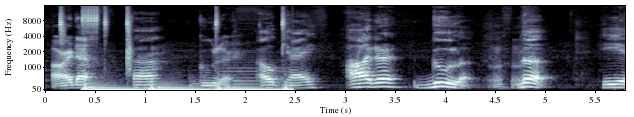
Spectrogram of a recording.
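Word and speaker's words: Arda Güler: I'll let y'all get on him can you pronounce that uh it's Arda gular okay otter Gula look he is a Turkish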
